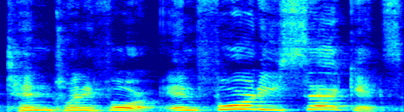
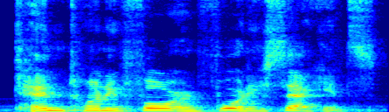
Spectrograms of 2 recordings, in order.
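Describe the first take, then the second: First: Mock girl's line with a higher, louder pitch; misheard quote. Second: Said in the usual way. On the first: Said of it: "I always thought she said".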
